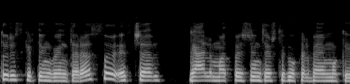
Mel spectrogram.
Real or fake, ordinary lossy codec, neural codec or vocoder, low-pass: real; Opus, 24 kbps; none; 7.2 kHz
